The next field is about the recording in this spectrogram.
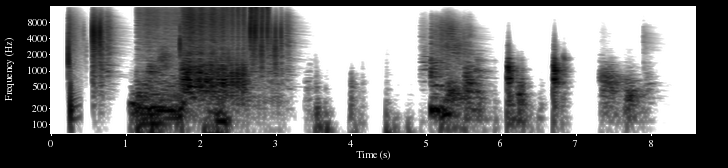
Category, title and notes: Sound effects > Electronic / Design
Optical Theremin 6 Osc Shaper Infiltrated-021
Otherworldly, FX, IDM, Mechanical, Synth, Oscillator, EDM, Crazy, Experimental, SFX, Gliltch, Electro, strange, Pulse, Analog, Robot, Noise, Robotic, Electronic, Loopable, Chaotic, Theremin, Tone, DIY, Saw, Alien, Machine, Weird, Impulse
